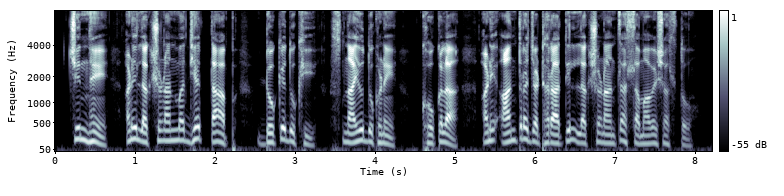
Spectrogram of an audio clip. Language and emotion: Marathi, neutral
